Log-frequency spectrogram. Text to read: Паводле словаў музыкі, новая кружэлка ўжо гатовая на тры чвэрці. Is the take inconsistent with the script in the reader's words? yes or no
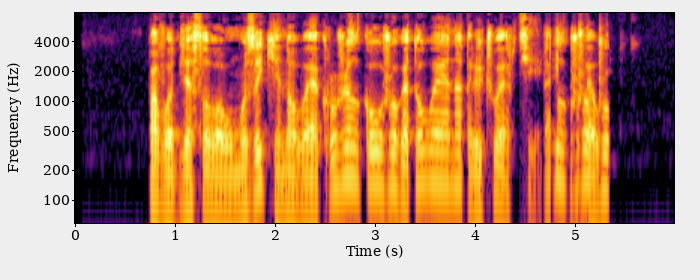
yes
